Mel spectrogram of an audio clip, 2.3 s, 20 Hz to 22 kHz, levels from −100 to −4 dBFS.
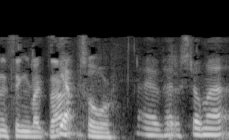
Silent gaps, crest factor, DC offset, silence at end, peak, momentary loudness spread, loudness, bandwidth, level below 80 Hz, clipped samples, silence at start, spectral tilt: none; 18 dB; under 0.1%; 0 s; -8 dBFS; 9 LU; -28 LUFS; 8 kHz; -60 dBFS; under 0.1%; 0 s; -6.5 dB/octave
